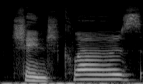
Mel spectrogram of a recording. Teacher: I didn't even release the D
